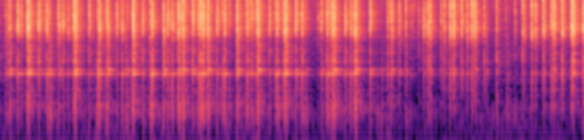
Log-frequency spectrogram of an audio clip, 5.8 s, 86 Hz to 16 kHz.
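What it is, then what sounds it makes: Small metal tin. A small gold heart-shaped metal tin with a lid and label, probably holding a candle, is held in the hands and tapped rapidly with fingernails. The sound is a dense, rattle-like stream of about 40 bright, sharp metallic clicks that die away almost instantly, with a faint steady tone near 1 kHz underneath.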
